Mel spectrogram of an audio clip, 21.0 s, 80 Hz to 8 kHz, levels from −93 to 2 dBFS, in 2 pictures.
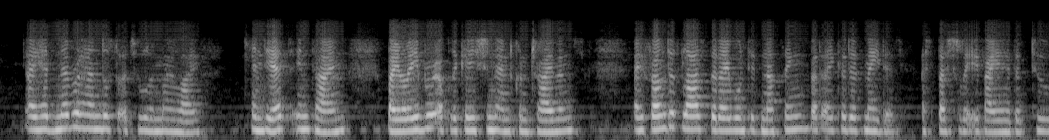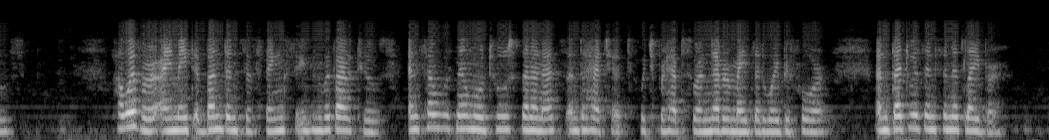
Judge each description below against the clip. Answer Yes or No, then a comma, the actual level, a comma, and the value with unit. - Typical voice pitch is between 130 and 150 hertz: No, high, 225 Hz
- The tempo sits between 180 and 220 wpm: Yes, fast, 205 wpm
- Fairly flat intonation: Yes, narrow, 2.0 semitones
